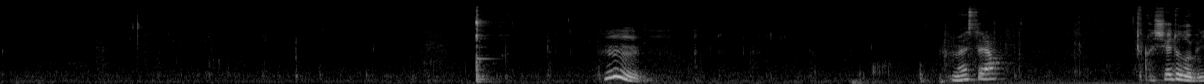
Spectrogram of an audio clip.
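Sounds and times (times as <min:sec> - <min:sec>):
chewing spaghetti: 0:01.1 - 0:04.2, 0:06.8 - 0:09.0.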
